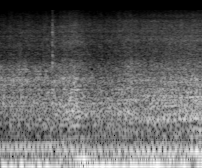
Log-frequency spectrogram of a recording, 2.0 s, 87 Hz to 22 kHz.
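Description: Humvee's 6.5-litre V8 diesel pulling at full throttle, heard from inside the cab as a steady low drone.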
